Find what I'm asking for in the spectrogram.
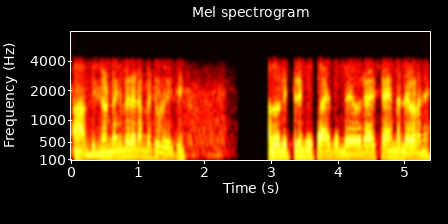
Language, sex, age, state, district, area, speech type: Malayalam, male, 30-45, Kerala, Thiruvananthapuram, rural, conversation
